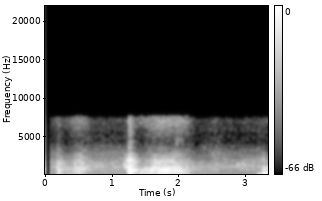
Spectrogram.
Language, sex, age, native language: Icelandic, female, 12, Polish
